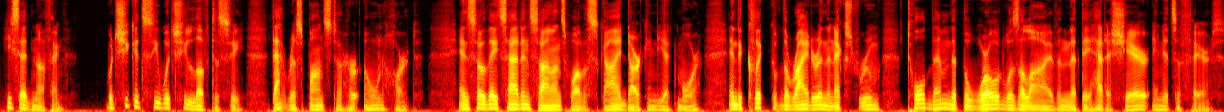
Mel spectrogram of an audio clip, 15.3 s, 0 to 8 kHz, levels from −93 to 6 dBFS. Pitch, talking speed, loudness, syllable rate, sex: 90 Hz, 220 wpm, -20 LUFS, 5.3 syllables/s, male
